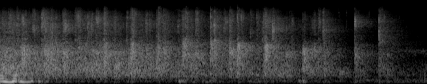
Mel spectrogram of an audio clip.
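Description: An audience claps steadily, a dense wash of many hands that holds fairly even and then begins to thin out, with individual claps more distinct toward the end.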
